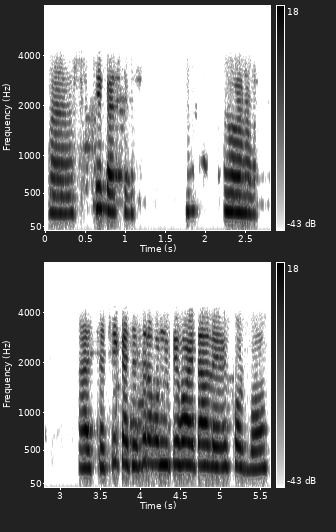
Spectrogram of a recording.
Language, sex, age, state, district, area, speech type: Bengali, female, 30-45, West Bengal, Murshidabad, rural, conversation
